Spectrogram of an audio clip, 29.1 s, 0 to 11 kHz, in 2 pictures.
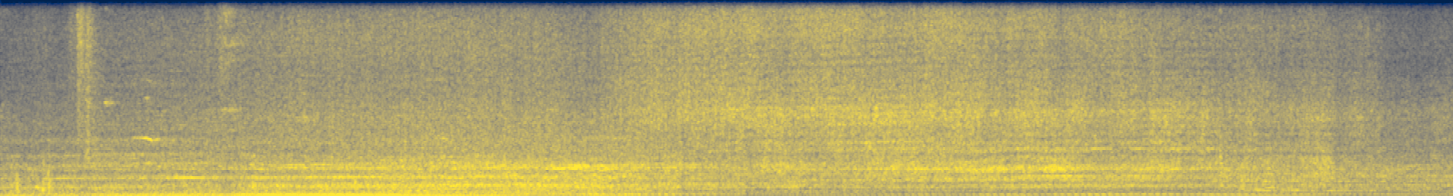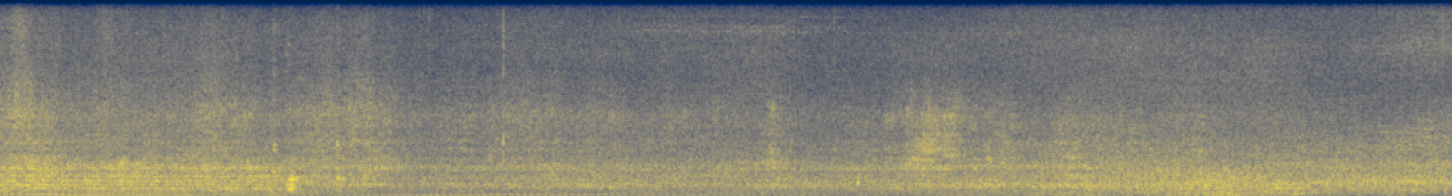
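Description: GO Transit EMD F59PH diesel locomotive, with its 12-cylinder two-stroke 710 engine, working under power as it pushes a bilevel passenger train away, a steady low engine drone over wheel and rail noise. Loud for about the first dozen seconds, then fading as the train recedes.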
